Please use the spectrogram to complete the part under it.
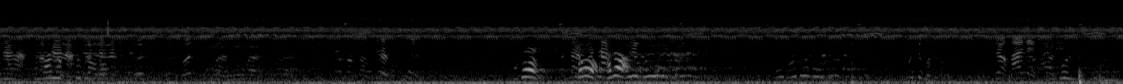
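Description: Young men shout to each other far off across an open field.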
